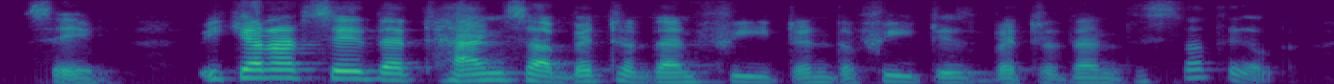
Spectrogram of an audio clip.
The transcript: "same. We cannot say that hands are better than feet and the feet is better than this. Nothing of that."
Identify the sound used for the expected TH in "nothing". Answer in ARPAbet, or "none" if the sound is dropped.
T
